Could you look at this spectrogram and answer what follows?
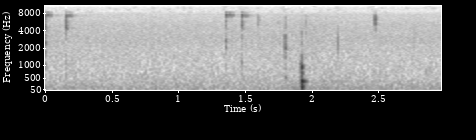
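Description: A few sparse computer mouse clicks on a Windows PC during disk cleanup: faint ticks in a quiet room, with one sharper, louder click near the middle.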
